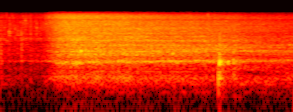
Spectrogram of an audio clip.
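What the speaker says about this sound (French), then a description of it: "Je verse mon bouillon" Broth poured into a hot Cookeo pot holding a browning pork roast sets off a sudden loud, sustained sizzle and hissing steam that stays strong for the rest of the clip, close by and without talk.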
